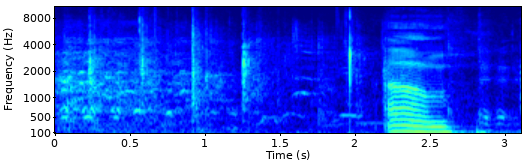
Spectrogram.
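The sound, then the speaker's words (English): Scattered audience applause for themselves, after being thanked for having prayed and interceded, with a handful of sharp, uneven claps spread across a few seconds rather than a dense ovation. Midway through, a voice gives a short, loud sustained cheer. “Give a round of applause for yourself.”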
